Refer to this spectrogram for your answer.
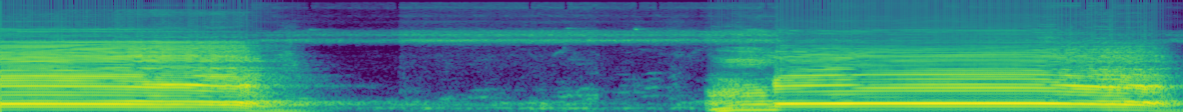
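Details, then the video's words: Calf on a small farm bellowing and mooing: two long, loud, harmonic moos, the first fading after about a second, the second rising in and holding steady for two seconds, with a quiet gap between them. "Som de Bezerro berrando e mugindo"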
